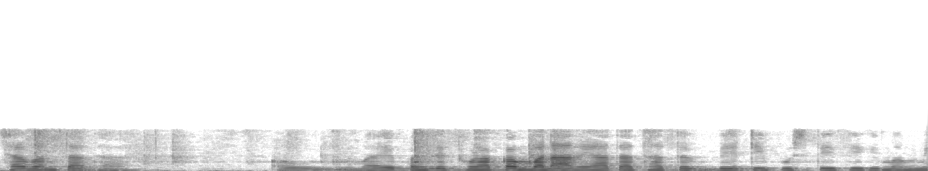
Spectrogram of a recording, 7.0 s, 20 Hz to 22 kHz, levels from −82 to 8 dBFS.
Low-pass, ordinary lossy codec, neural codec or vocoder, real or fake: 5.4 kHz; MP3, 48 kbps; none; real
